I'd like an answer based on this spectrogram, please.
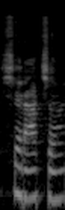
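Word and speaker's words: Sriracha: Shaka shacha I'm sorry shacha is really three syllables but I'm going to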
